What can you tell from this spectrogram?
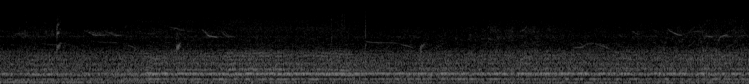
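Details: Down under in autumn, European honey bees forage among Desert Ash (Fraxinus oxycarpa) flowers. A steady, resonant buzzing drone is overlaid by repeated thin, high bird chirps throughout.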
